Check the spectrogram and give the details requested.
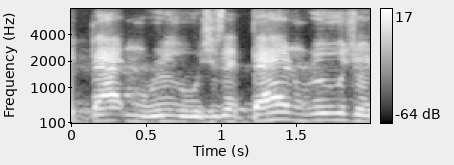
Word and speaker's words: Baton Rouge: So Lido, Louisiana, is it how do you say Baton Rouge? Is it Baton Rouge or is it something else? No, it's Baton Rouge. Okay. If I pronounce it like a French person, it's Baton Rouge.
